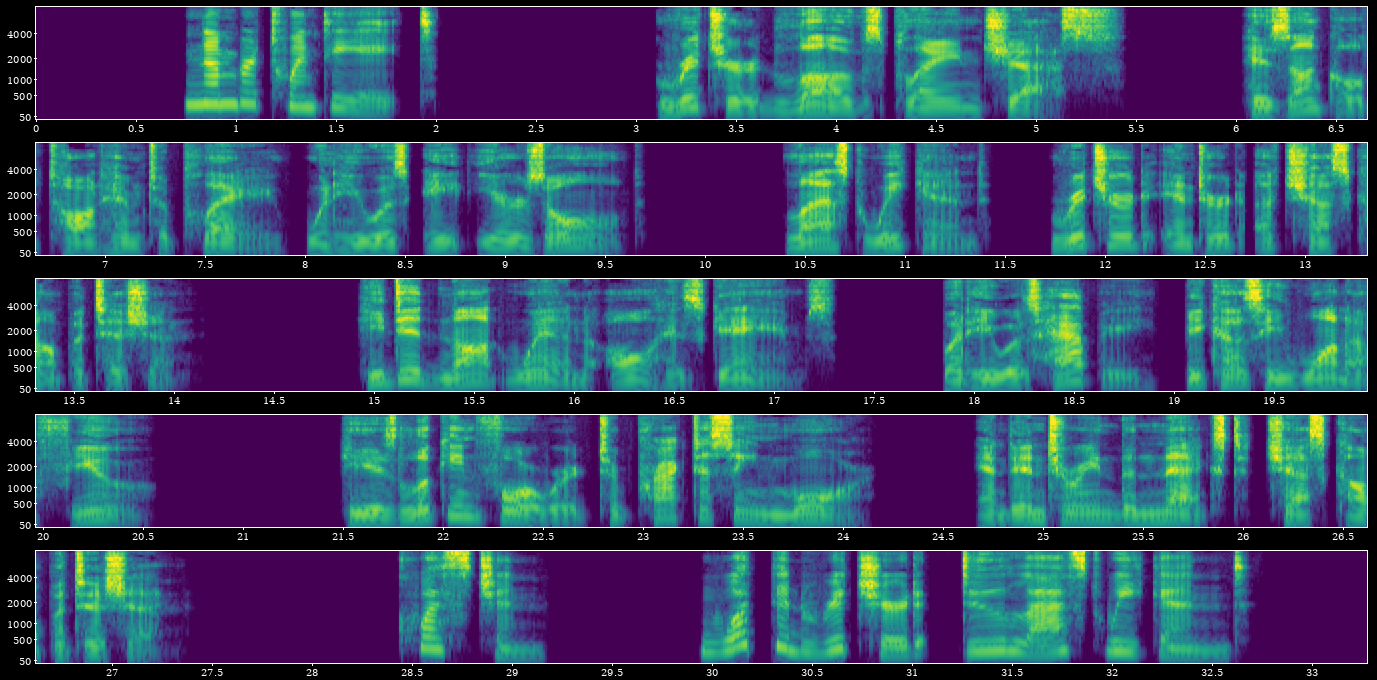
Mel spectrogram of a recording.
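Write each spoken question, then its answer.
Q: What did Richard do last weekend?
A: He entered a chess competition.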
